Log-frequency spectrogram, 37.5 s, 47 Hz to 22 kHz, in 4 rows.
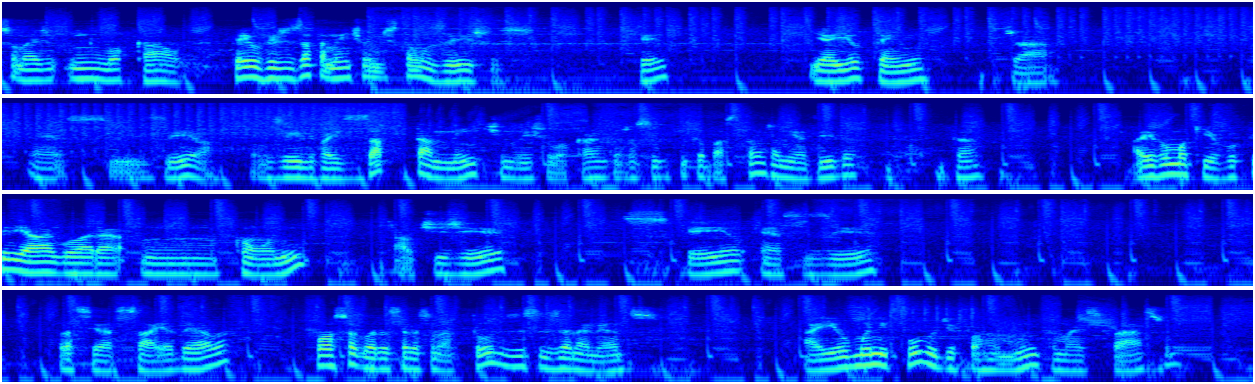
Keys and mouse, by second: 0.6 r, 2.7 click, 3.2 r, 4.0 click, 4.2 r, 5.5 click, 6.2 g, 8.6 click, 9.4 s, 12.6 middle click, 13.6 middle click, 14.2 KP_1, 17.9 shift+a, 21.6 alt+g, 22.6 s, 23.6 g, 24.4 s, 25.9 g, 29.7 click, 30.2 shift+click, 30.5 click, 30.8 click, 31.5 shift+d, 33.4 click, 33.8 r, 34.9 g.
